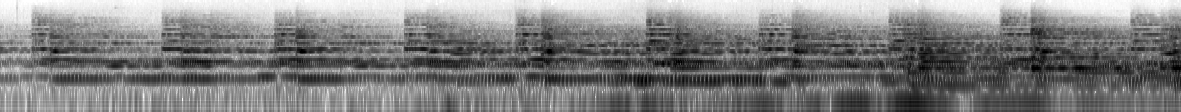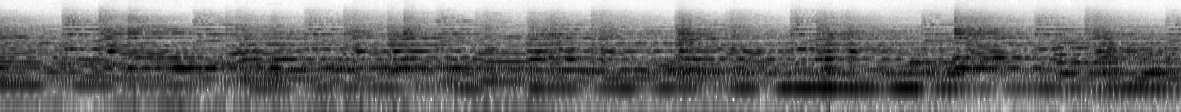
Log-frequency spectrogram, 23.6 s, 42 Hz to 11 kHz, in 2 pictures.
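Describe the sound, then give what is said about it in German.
Church bells of a 15th-century parish church in Malz, South Tyrol, ring out at noon, several bells pealing together in a dense, continuous, loud clangour of overlapping strikes that carries on steadily throughout, with no voices. “Es ist 12 Uhr. Sie hören die Glocken der Pfarrkirche Maria Himmelfahrt aus Malz in Südtirol.”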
